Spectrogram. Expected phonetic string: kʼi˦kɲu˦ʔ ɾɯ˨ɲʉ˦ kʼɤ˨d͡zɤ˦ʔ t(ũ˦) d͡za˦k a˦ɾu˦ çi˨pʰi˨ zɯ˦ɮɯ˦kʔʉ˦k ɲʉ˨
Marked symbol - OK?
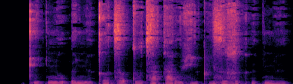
no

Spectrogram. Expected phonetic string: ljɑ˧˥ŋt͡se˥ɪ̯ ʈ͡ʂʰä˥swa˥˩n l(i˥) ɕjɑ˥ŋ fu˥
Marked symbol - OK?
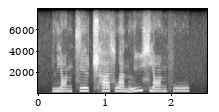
yes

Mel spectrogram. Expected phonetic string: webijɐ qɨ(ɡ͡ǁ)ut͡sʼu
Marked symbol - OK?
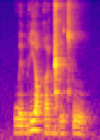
yes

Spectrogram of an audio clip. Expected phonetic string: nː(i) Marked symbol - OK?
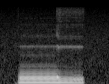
yes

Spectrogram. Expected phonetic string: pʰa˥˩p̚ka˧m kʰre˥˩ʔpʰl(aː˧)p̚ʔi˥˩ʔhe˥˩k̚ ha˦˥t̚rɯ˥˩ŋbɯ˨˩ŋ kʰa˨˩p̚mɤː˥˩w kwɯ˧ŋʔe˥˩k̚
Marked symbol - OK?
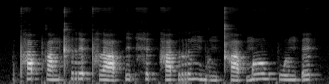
no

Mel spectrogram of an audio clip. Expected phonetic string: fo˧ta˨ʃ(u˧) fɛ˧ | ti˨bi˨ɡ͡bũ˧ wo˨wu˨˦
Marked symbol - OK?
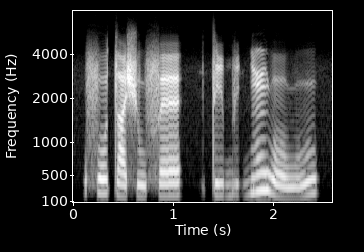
no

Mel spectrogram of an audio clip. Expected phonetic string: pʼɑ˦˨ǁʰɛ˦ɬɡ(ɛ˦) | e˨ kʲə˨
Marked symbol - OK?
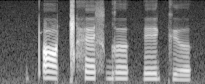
no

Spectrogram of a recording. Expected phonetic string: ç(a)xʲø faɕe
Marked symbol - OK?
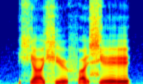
yes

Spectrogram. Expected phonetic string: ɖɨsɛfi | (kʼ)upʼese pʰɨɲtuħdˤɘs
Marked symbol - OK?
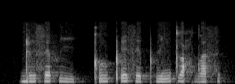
yes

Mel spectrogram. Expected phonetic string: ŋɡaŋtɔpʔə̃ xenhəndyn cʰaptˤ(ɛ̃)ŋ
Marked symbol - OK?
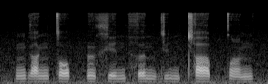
yes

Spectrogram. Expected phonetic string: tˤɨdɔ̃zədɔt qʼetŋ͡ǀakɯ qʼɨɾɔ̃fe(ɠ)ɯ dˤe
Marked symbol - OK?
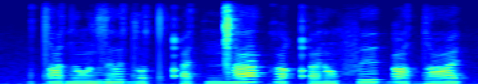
yes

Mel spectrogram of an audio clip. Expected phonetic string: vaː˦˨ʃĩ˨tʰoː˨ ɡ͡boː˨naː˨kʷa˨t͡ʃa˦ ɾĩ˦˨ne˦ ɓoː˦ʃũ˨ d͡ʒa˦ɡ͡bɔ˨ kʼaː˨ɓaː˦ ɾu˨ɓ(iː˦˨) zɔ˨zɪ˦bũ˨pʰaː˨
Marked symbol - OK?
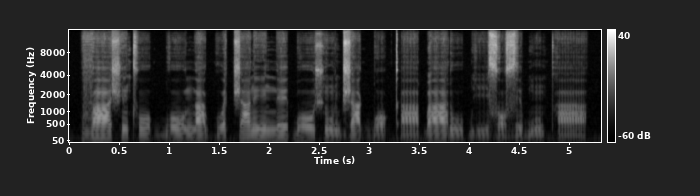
no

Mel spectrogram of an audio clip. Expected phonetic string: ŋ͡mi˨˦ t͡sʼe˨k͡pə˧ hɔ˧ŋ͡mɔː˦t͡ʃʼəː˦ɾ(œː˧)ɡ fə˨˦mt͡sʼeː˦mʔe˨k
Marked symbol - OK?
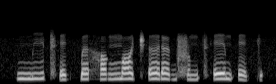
yes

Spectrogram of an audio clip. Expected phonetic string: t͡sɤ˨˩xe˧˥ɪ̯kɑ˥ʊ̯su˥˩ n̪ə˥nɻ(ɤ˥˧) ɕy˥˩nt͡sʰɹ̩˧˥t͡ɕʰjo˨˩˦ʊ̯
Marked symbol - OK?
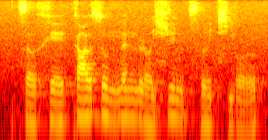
no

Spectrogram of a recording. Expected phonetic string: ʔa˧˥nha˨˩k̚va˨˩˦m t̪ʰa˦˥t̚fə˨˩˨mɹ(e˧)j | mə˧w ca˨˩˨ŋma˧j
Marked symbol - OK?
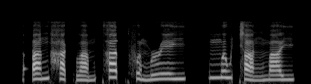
yes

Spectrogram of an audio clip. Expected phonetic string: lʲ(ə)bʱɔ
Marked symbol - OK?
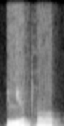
yes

